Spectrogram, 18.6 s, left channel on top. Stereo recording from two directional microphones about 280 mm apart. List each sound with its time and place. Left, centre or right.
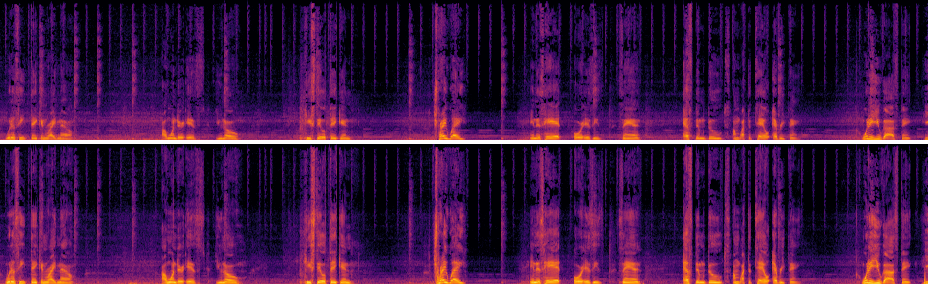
0.1 s speech: right
3.2 s speech: right
6.1 s speech: right
8.6 s speech: right
10.6 s speech: right
17.3 s speech: right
